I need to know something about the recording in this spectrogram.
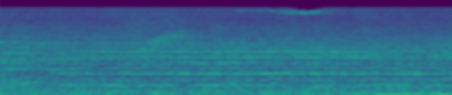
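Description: Acoustic guitar and keyboard holding a chord that rings on steadily. A deeper low note comes in about two-thirds of the way through.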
